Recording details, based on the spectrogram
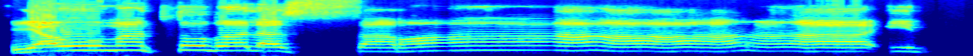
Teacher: تب کے با پہ قلقلہ صحیح کریں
